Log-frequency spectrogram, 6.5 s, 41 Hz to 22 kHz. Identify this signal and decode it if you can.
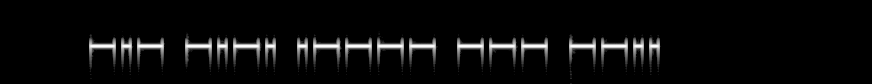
Morse code, heard as a keyed tone, about 20 wpm, 700 Hz. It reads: KC1OZ
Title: Speed Racing - USA 2x2 Call Signs 17wpm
